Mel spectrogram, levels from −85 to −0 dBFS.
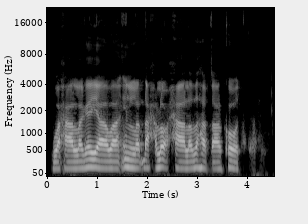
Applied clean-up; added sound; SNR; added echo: neural mask model Resemble Enhance denoiser.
